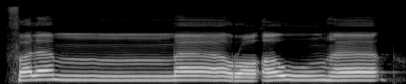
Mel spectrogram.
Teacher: را کو موٹا پڑھیں گے، را کے اوپر زبر ہے۔ ہا کو بھی کھینچ کر پڑھیں گے، ایک الف کے برابر۔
